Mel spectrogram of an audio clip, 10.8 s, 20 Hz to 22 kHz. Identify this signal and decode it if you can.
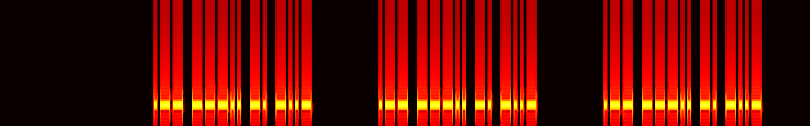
Morse code, heard as a keyed tone, about 28 wpm, 700 Hz. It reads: W8NX W8NX W8NX
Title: USA Call Signs - 4 Characters - Repeated 3x - 28wpm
